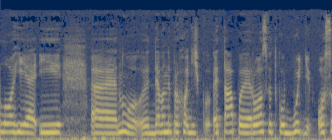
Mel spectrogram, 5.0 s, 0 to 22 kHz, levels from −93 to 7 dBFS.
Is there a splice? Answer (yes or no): no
